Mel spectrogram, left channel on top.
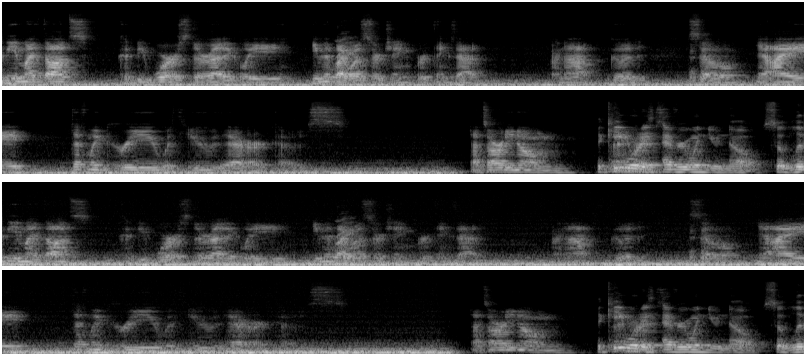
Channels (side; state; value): both; normal; correlation 0.37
